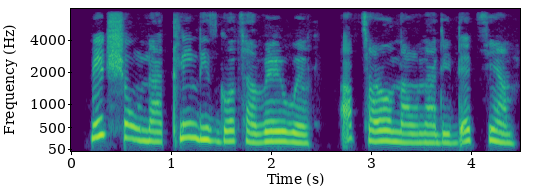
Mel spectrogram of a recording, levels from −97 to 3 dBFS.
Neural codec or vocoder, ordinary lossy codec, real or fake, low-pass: codec, 16 kHz, 4 kbps, FreqCodec, larger model; none; fake; 7.2 kHz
